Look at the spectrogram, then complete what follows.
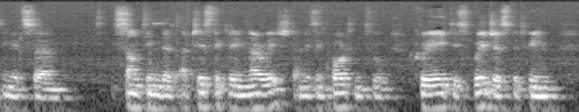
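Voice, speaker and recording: Amid audible room echo, a man talks at a fairly slow pace in a very deep, low voice. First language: not English. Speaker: artist. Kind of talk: panel discussion. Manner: halting.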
